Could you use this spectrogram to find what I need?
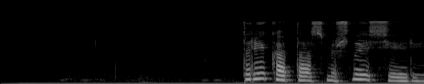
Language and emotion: Russian, neutral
